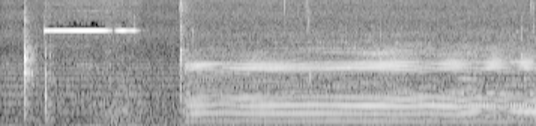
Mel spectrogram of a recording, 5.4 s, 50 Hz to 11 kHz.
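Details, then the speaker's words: Digital upper-arm blood pressure monitor: clicks as it switches on, then steady electric pump hum as the cuff inflates, taking about 10–15 seconds. The user keeps still and breathes normally; he reported readings around 180 the previous evening. "BP यह जो है monitor करने में कुछ time late like 10 से 15 second का समय लगता है"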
